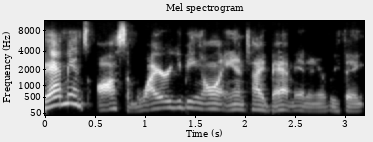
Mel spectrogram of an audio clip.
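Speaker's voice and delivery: usual speaking voice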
